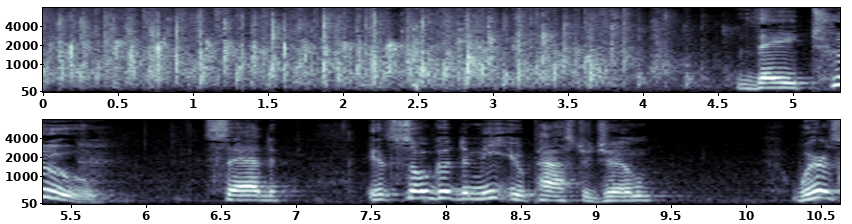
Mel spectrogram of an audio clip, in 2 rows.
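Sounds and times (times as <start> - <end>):
crowd applauding: 0.0 - 4.8
speech: 4.6 - 5.8, 6.4 - 9.5, 10.3 - 10.6.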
